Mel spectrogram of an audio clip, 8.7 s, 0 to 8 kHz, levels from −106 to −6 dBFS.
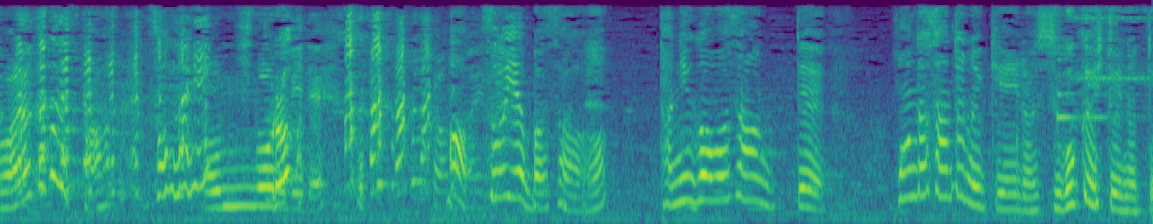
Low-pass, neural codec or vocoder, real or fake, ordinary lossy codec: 7.2 kHz; none; real; MP3, 48 kbps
